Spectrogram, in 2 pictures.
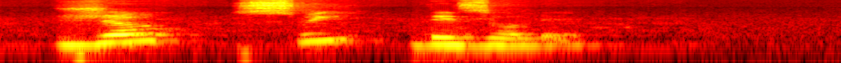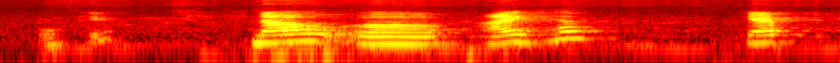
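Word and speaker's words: désolée: However, in both the scenario, the sound will remain the same. So if I say désolé or if with extra e is also désolé. And the next is je suis désolé, je suis désolé.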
